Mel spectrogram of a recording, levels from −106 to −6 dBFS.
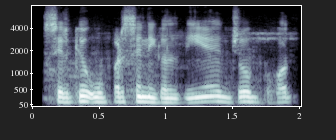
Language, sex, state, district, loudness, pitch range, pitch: Hindi, male, Uttar Pradesh, Budaun, -16 LUFS, 135-145 Hz, 140 Hz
